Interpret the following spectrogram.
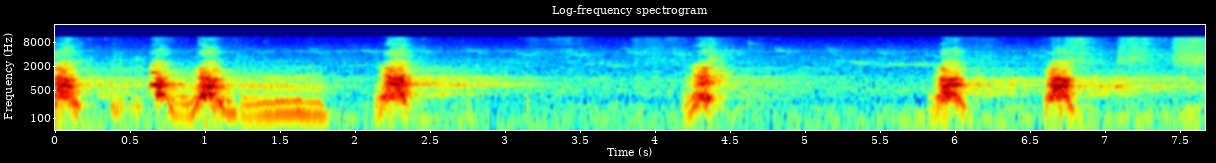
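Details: During a territory-protection test at a Kuvasz competition, a male Kuvasz gives loud, single barks at uneven intervals while guarding the territory and its owner's property.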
